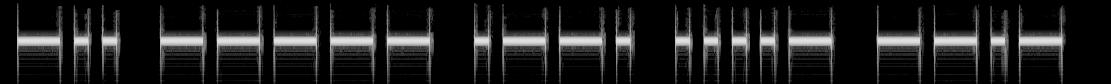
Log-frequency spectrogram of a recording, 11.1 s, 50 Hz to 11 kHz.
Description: Morse code, heard as a keyed tone, about 8 wpm, 800 Hz. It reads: D0P4Q
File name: LEZIONI / 9 28 8wpm 3512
